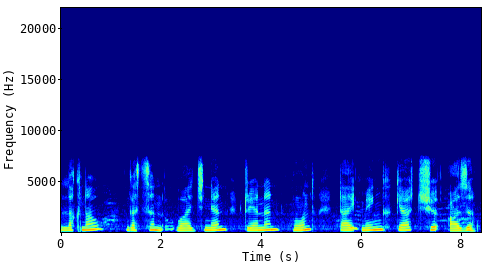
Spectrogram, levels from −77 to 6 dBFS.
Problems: constant background noise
